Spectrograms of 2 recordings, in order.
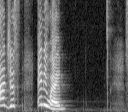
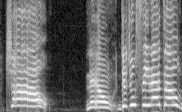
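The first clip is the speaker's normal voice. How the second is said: excited; 7 semitones higher, 3 dB louder, much slower than usual. Real, not acted. Reacting to the post.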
